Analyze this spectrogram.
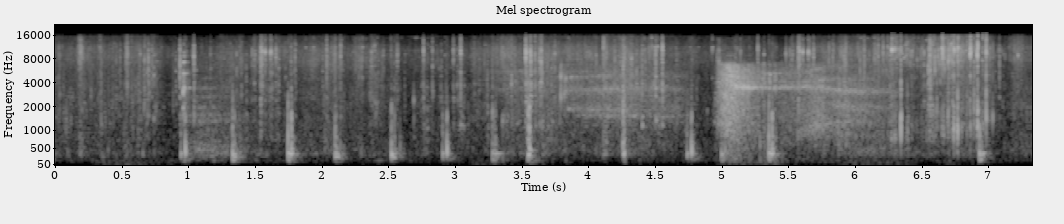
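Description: Footsteps thud steadily on wooden stairs.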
